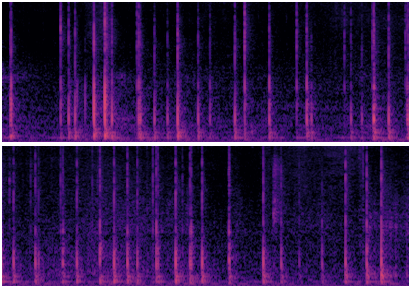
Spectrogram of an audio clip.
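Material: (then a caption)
Glass. Both hands tap on a solid, flat, reflective dark glass tabletop with long painted fingernails, sometimes with the fingertips too. A steady, uneven run of about forty crisp, short clicks that stop almost instantly, over a faint low hum.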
